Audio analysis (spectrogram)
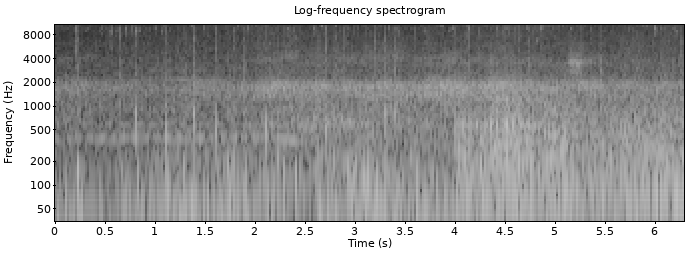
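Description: Roach, the horse in The Witcher 3, walks with steady clip-clopping hooves, quiet and rhythmic under a dense ambient background that swells louder toward the end.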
